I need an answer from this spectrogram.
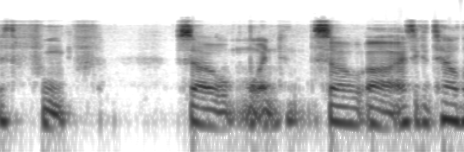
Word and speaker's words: fünf: So whenever you have that umlaut, so you kind of just want to pronounce the U, the U as a U, so fünf.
